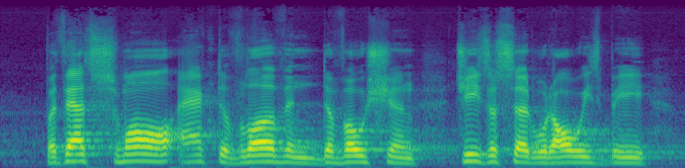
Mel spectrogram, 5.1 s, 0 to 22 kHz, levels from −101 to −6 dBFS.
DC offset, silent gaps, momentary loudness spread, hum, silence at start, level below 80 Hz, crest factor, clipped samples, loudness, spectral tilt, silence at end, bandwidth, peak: under 0.1%; none; 12 LU; none; 0.35 s; -70 dBFS; 16 dB; under 0.1%; -20 LUFS; -4.5 dB/octave; 0.3 s; 13 kHz; -2 dBFS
